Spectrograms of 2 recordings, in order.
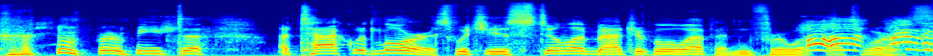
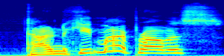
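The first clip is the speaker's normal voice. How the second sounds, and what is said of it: High-pitched squeaky helium-like voice. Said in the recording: “In my hasted voice ... That's like a Mickey Mouse voice or like a helium voice.”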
